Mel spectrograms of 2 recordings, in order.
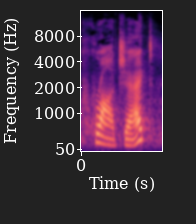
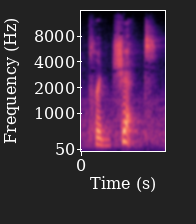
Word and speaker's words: project: okay in this case the stress goes in the second syllable as you can see it's not project when it's a verb it should be project project one more time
